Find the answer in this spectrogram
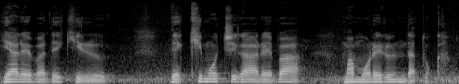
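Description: A man speaks at a fairly slow pace in a fairly low pitch. Noticeable background noise runs underneath. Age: 50s. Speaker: high school basketball coach. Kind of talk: interview.

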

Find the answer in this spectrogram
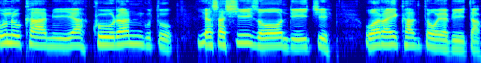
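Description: A man with a plain, everyday voice, fairly high pitch, ordinary pitch variation and a fairly slow pace. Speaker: dialect news presenter. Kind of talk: news reading.

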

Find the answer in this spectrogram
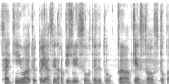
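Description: Against noticeable background noise, a man with a Korean accent speaks at a fairly quick pace with lively intonation. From South Korea. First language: Korean (speaking Japanese). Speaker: university lecturer in tourism marketing. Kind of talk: radio interview. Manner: halting, many fillers.

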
